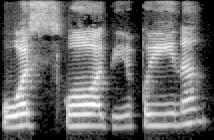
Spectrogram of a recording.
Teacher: واو ہونٹ گول ہوں گے اور سواد بھی موٹا ہوگا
